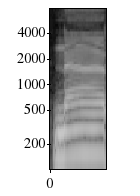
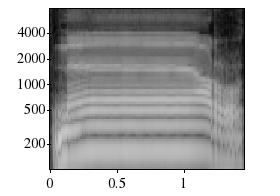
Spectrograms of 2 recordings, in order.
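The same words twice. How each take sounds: First: The final r is light and thin. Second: The final r is heavy and full. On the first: The speaker calls it wrong. "অনেকে ভুল করেন" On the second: The speaker calls it right. "রটা ভারী হবে"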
